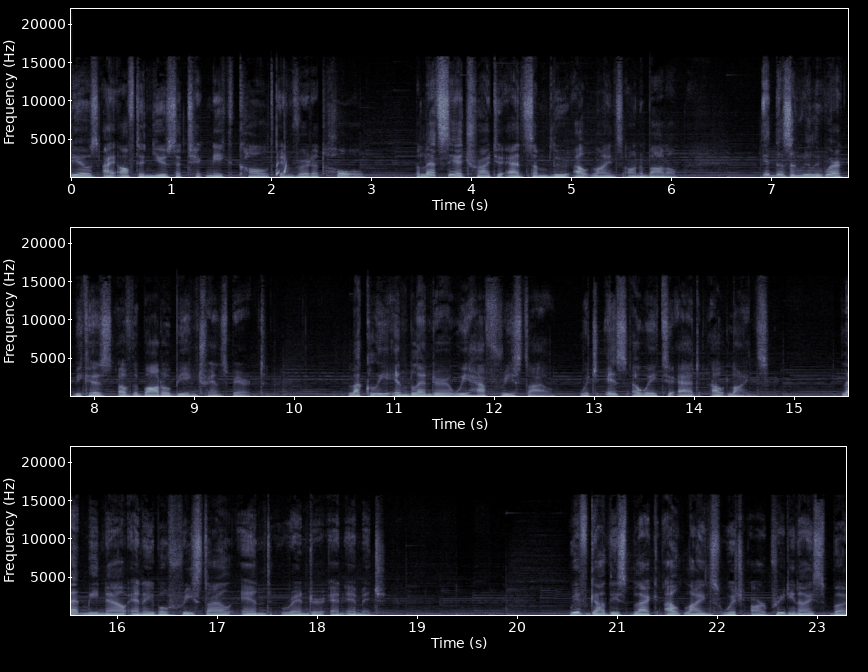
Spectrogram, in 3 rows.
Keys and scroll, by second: 11.5 KP_0.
